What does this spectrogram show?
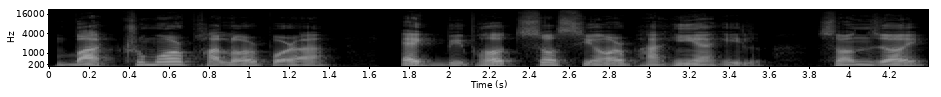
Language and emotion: Assamese, neutral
